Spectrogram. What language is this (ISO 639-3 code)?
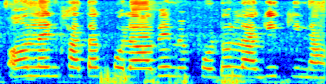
bho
